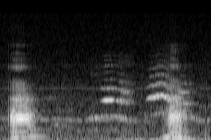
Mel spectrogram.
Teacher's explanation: Jadi hamzah ha itu di pangkal tenggorokan, itulah batas bawah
